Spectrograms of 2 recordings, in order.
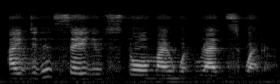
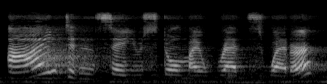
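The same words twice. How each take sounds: First: It is flat, with no word stressed. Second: The word "I" carries the stress. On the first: It is a neutral statement. "I didn't stress any words. I just said it monotone without any stress" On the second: Someone else said it. "Maybe somebody else said that you stole the red sweater, and I didn't say it"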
